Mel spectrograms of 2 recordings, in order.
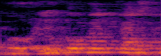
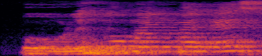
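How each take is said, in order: First: Said in the usual way. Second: "kok" lifted high and loud, reassuring; teacher to late pupil, lifting "kok" high and loud; stress on kok. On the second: Retold or imitated. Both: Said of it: "Begitu jawaban saya".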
